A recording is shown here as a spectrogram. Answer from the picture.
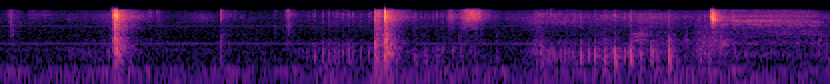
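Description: Sharp plastic clicks and taps from a trading card being handled with a clear hard plastic card case: two louder clicks, about half a second in and near two seconds, with lighter ticks between and a quick run of small ticks about three seconds in.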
